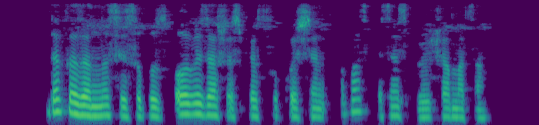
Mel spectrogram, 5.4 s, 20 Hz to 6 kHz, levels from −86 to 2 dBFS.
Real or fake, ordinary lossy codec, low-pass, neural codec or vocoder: real; none; 5.4 kHz; none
